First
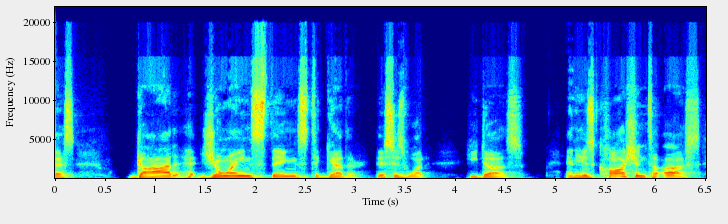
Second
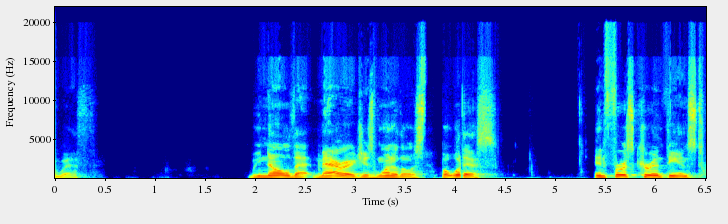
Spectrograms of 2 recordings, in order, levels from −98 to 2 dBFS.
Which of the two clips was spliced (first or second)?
second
